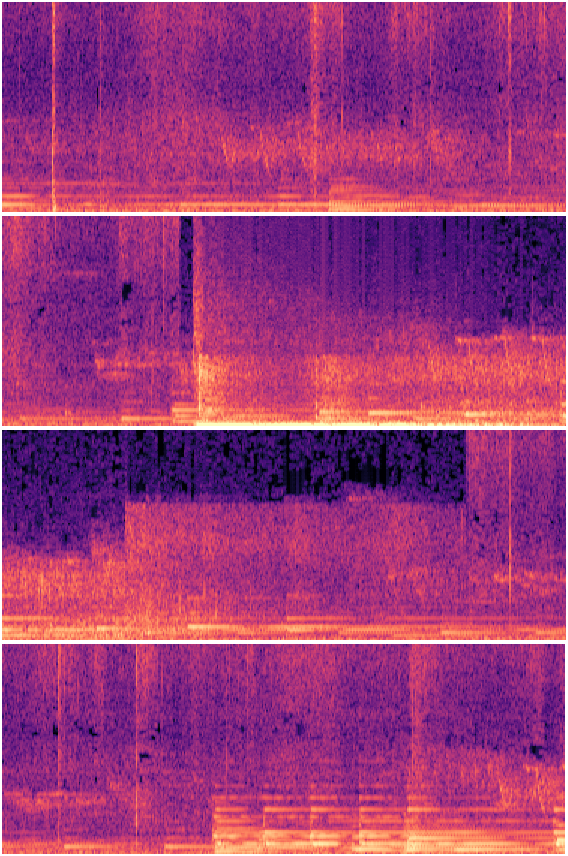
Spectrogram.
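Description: Background music with slow held notes plays throughout. About five seconds in, a sudden loud low thump and rush of noise fades away over two to three seconds: a ball of groundbait made of soil, rice and pellets landing in a pond.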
